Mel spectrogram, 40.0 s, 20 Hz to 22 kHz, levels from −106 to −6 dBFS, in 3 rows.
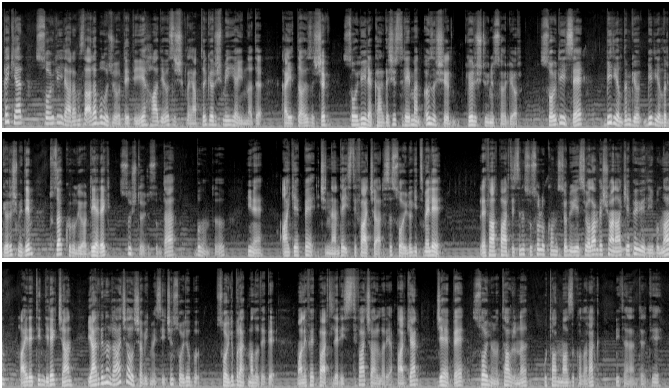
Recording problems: electrical hum; faint; throughout; 60 Hz, 25 dB below the speech

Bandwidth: 17.5 kHz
